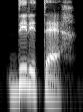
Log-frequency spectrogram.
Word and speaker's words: délétère: Délétère se prononce dé lé tère.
